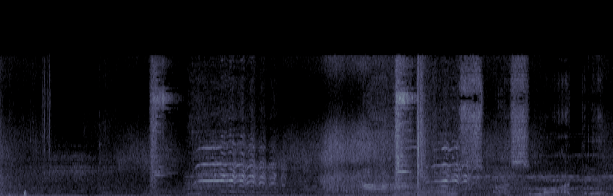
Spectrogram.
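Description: A horse neighs from a video game as a knight unit is placed, with whinnying calls over background game sounds and someone talking.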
